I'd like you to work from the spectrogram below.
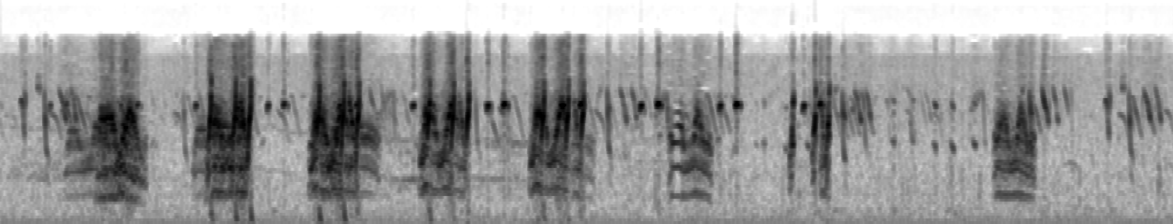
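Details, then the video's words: Morning quail calls meant to attract quails to traps: regular harsh, buzzy bursts about once a second, with high short chirps between them, fading to scattered clicks toward the end. "batair Subha ki awaz | quail sound effect"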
